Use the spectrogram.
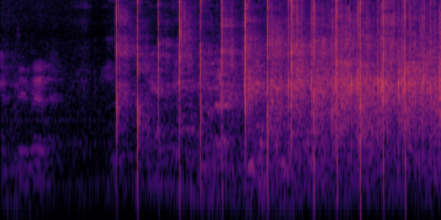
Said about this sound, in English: It's a good thing to clap in the house of the Lord. Clap your hands, all you people.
